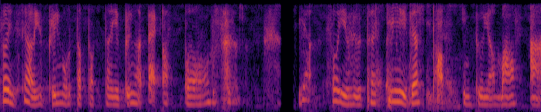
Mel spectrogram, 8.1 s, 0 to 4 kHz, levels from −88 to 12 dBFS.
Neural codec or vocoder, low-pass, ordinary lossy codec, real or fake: codec, 16 kHz, 2 kbps, FreqCodec, larger model; 3.6 kHz; none; fake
